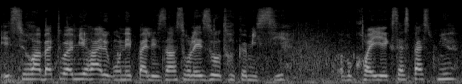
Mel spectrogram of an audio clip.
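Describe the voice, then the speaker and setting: An actress in a dubbed TV drama playing an outspoken, resentful navy officer with a pointed delivery. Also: female voice, medium pitch, little pitch movement, fairly quick, lightly acted. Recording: clear boat and water noise.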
